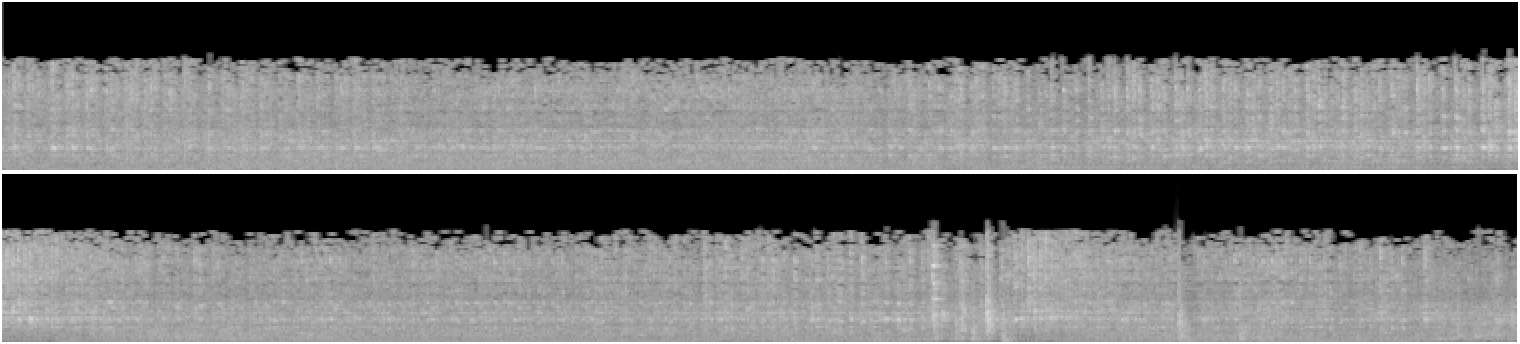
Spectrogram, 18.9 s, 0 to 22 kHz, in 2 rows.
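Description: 20 hp Briggs & Stratton opposed-twin engine running on a bench stand on its freshly rebuilt fuel pump. Its speed sags and picks back up twice, with a few sharp clicks about fifteen seconds in.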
